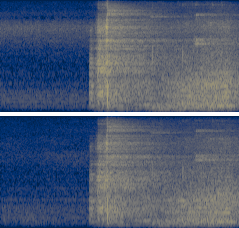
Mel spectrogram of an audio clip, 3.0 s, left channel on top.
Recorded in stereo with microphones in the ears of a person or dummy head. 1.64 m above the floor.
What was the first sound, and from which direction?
A sliding door, 15° left (ahead or behind).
